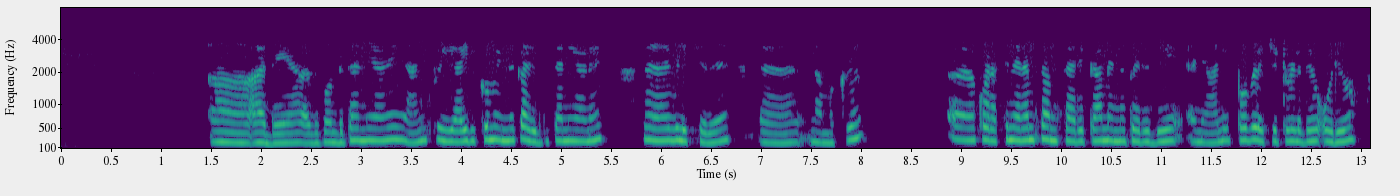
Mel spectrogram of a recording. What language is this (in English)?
Malayalam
